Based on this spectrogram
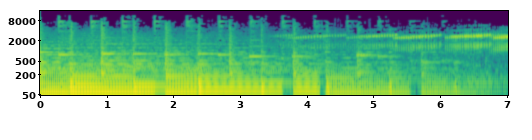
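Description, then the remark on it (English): Two frogs croaking near a pond in a steady, loud rhythm, the calls repeating about twice a second with a higher chirping tone rising in toward the end. No one speaks. “Two frogs are playing near a pond.”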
